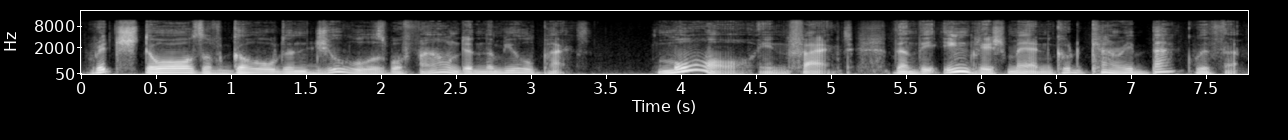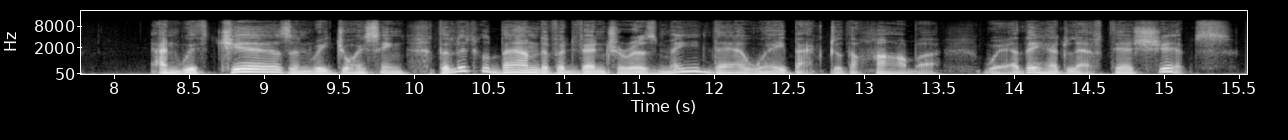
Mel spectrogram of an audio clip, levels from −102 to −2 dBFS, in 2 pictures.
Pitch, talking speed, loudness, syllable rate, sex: 115 Hz, 175 wpm, -19 LUFS, 4.5 syllables/s, male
